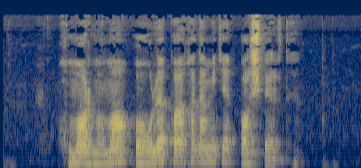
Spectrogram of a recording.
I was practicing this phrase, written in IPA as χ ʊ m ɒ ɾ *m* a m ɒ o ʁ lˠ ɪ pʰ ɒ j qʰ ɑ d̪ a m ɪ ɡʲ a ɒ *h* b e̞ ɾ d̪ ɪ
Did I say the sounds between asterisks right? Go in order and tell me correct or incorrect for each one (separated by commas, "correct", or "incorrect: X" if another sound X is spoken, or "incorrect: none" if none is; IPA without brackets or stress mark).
correct, incorrect: ʃ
